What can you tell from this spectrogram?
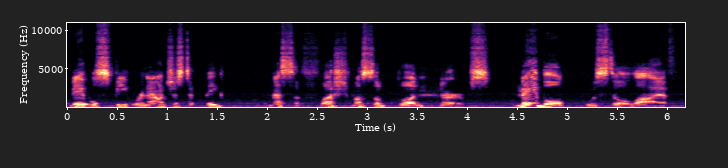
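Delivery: ordinary talk, nothing marked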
